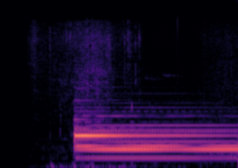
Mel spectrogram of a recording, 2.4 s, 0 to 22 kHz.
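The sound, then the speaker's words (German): A large cathedral bell with the strike tone F1, 1.20 metres tall and weighing about one tonne, is struck once after some faint low rumbling, then rings out loudly with a rich, sustained hum of deep steady tones and bright overtones that barely fade. “Diese Glocke erzeugt den Nominal, also den Schlagton F1.”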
